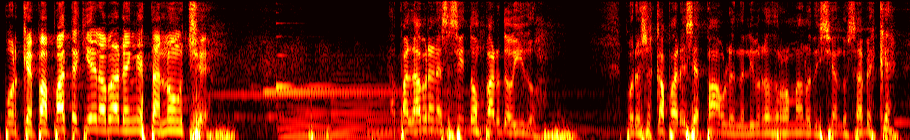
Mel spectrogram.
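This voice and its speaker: A man preaching a sermon to a congregation in a church, with a repetitive, impassioned cadence that swings between shouts and quiet passages. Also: sits high, steady tone, a little fast, long pauses, music in the background.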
